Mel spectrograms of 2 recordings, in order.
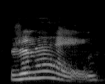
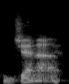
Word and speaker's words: Janae: instead of gina is janae in this book that's funny my uh my text to speech was pronouncing it as jenna oh really and when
